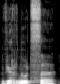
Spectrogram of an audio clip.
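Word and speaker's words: вернуться: right with that but we actually say uh something more like a right that that t and the s are kind of conflated into its uh then followed simply by an ah right so we say vernuzza vernozza now keep in mind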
